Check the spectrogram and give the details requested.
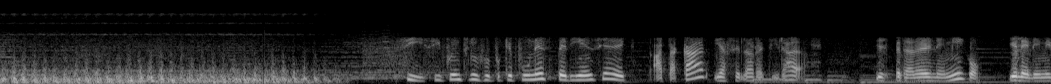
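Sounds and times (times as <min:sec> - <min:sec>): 
military helicopter flying with deep rotor chop: 0:00.0 - 0:03.5
speech: 0:04.1 - 0:10.5.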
